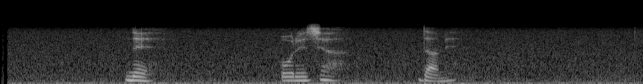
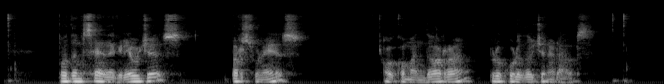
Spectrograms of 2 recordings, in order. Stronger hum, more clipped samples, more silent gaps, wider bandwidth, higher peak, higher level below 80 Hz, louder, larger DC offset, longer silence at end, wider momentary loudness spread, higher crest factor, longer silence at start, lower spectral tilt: second, none vs 50 Hz at -50 dBFS; neither; neither; about the same, 11 kHz vs 11.5 kHz; second, -10 dBFS vs -6 dBFS; first, -44 dBFS vs -56 dBFS; second, -28 LUFS vs -24 LUFS; neither; second, 0 s vs 0.35 s; first, 18 LU vs 14 LU; about the same, 22 dB vs 20 dB; about the same, 0.05 s vs 0.1 s; second, -4.5 dB/octave vs -6 dB/octave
